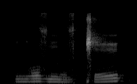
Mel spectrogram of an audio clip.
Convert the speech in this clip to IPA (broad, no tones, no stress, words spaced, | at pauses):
ʎozno̤zǁe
